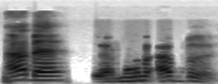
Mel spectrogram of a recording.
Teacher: কলকলা করে একটু ধাক্কা দিয়ে পড়তে হবে >> কলকলা মানে ধাক্কা দেয়া একটু ধাক্কা দিয়ে পড়তে হবে >>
